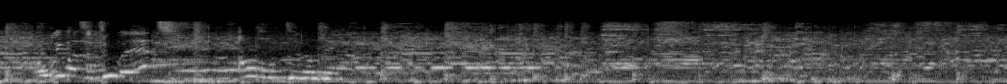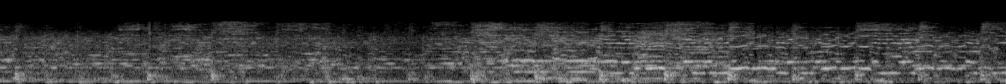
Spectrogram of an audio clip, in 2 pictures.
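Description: A noise suppressor applied to music or sounds runs across the whole clip. Processing tuned for speech treats sustained and ambient material as noise, so the level keeps swinging by around 10 dB as it clamps down and releases. Transients get through while held sound and decays sink, giving a pumping, thinning character. The call microphone path passes nothing above 8 kHz, which is expected for that path.

Sound cut by the noise suppressor shows up as distinct dips. The first two are short, near 6.4 to 6.57 s (deepest drop about 6 dB) and 7.0 to 7.17 s (about 4 dB), each a brief sag. Longer attenuation follows at 8.22 to 9.72 s, 9.96 to 12.05 s and 12.27 to 13.34 s, each about 8 dB at its deepest, then 13.64 to 14.52 s at about 9 dB. In these spans the steady sound and its tails fall away while onsets stay prominent.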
